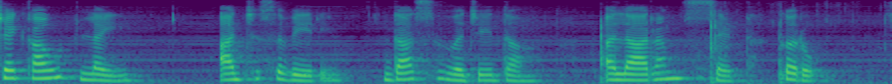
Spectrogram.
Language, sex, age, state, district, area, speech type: Punjabi, female, 18-30, Punjab, Jalandhar, urban, read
